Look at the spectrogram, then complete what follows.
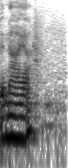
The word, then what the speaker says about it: Vinaya: higher trainings or the the basket of vineya the uh discipline or sometimes pronounced vinaya Vayapitica, Venopitica and the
